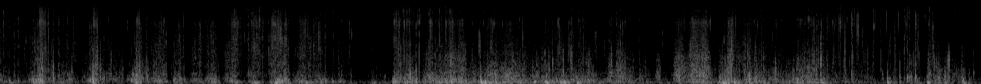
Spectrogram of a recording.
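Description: A clear plastic bubble wrap sheet, first held upright and then folded into a strip over the microphone, is scratched by long red nails that pop its bubbles. Dense, close crinkling and crackling is heard with soft, low-heavy pops, briefly quieter just before the four-second mark and then fuller and closer afterward.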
